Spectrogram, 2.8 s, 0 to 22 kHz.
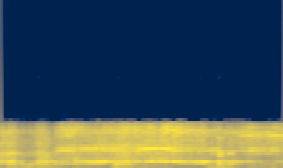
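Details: A 2-year-old girl cries in one long, high-pitched, sustained wail with slight rises and falls in pitch.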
